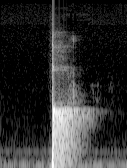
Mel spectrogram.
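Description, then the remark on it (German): A single crisp pop of a cork pulled from a whisky bottle, fairly loud, with a short hollow ring trailing off, against a faint low hum. “Gucken, ob wegen dem Korken, ich bin ein bisschen vorsichtig, dass da hier nichts schief geht.”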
